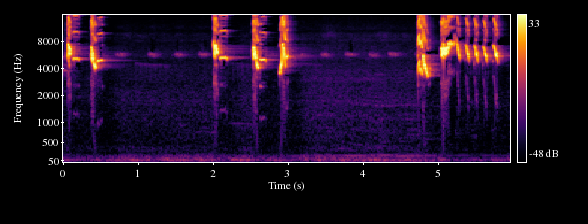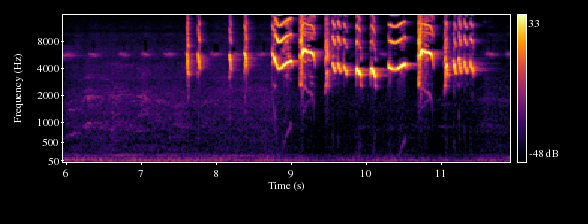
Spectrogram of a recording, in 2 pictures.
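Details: Orange-headed thrush (anis merah) song used as a lure track to prompt caged birds to sing, Bali: loud, tightly spaced phrases of sharp high chirps and slurred whistles in bursts, with quiet gaps between.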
